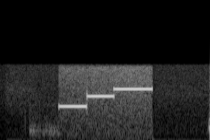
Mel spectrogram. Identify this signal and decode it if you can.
Special information tone.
